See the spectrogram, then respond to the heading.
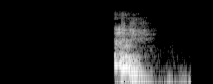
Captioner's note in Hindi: गला साफ करना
